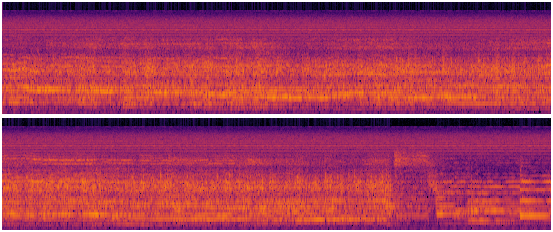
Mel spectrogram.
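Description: A woman singing gospel into a microphone over instrumental accompaniment. About seven seconds in, her voice drops out after a brief dip and click, and steady held chords carry on.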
